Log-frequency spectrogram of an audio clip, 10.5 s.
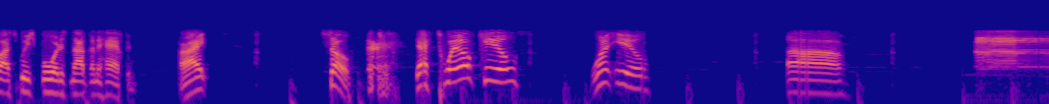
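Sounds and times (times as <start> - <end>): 
speech: 0.0 - 2.2, 3.3 - 5.3, 6.0 - 6.6, 7.9 - 8.6
show timer electronic buzz: 9.7 - 10.4.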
